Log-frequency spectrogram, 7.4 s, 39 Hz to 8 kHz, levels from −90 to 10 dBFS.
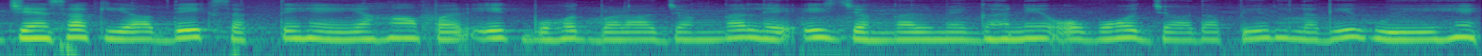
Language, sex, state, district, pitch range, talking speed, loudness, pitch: Hindi, female, Bihar, Madhepura, 190-220 Hz, 195 wpm, -16 LUFS, 200 Hz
